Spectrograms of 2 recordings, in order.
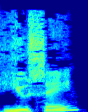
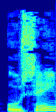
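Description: First: The name begins with a 'you' sound. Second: The name begins with a plain 'oo' sound. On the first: The speaker calls it right. "decimos Usain, como si fuera una U, tú" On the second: The speaker calls it wrong. "En inglés no decimos Usain"

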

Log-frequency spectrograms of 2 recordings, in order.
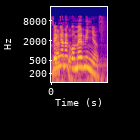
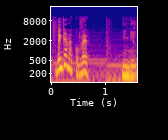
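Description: First: It runs on with no pause before niños. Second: There is a clear pause before niños.

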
